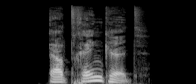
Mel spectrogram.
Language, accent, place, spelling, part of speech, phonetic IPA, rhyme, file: German, Germany, Berlin, ertränket, verb, [ɛɐ̯ˈtʁɛŋkət], -ɛŋkət, De-ertränket.ogg
- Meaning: second-person plural subjunctive II of ertrinken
